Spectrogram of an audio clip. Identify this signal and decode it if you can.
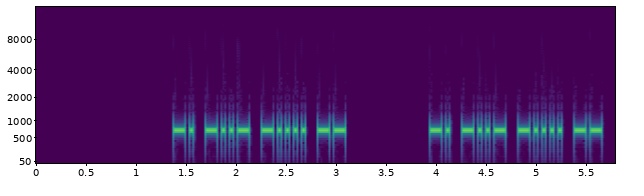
Morse code, heard as a keyed tone, about 30 wpm, 700 Hz. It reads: NX6M NX6M
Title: USA Call Signs - 4 Characters - Repeated 2x - 30wpm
